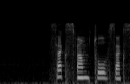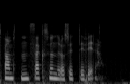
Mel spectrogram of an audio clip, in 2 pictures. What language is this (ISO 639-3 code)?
nor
